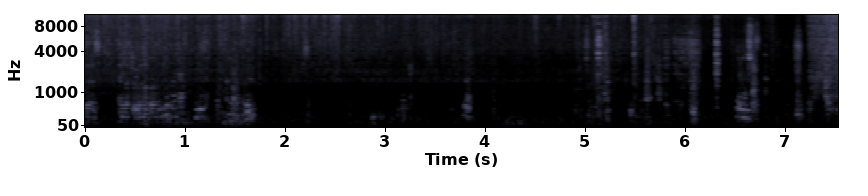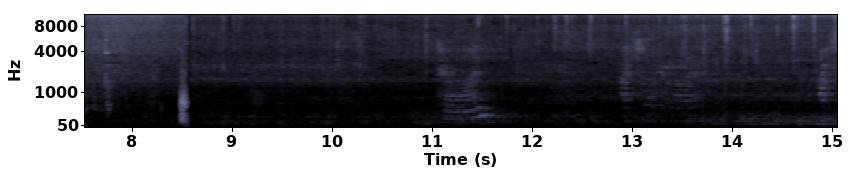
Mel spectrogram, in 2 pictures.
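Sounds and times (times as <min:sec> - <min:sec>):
batter sizzling in a pan: 0:00.0 - 0:06.3, 0:07.2 - 0:15.0
spatula scraping a frying pan: 0:04.9 - 0:06.4, 0:07.2 - 0:08.2.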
